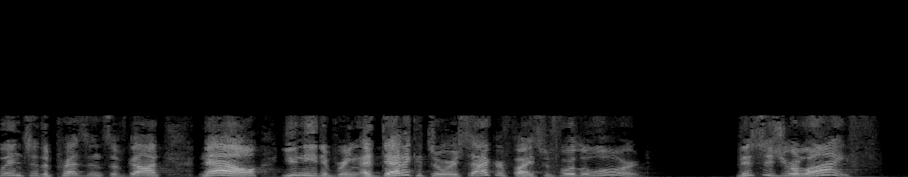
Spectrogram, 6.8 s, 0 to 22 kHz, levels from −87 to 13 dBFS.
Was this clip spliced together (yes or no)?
no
